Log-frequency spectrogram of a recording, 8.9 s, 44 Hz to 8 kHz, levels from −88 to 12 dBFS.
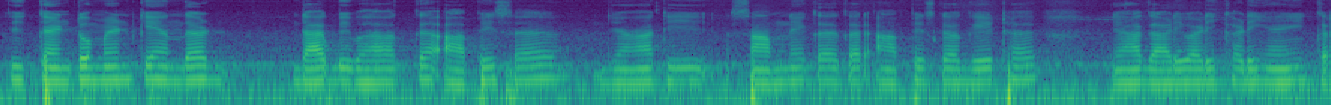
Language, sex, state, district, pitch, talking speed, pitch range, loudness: Hindi, male, Uttar Pradesh, Varanasi, 135 Hz, 150 wpm, 130-145 Hz, -23 LUFS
